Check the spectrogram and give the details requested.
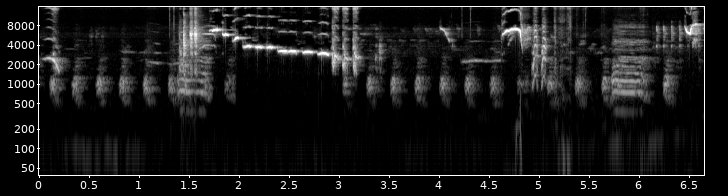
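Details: Brown-chested jungle flycatcher in full, varied whistling song meant to call out a rival: quick low ticks in series, then one long clear whistle sliding slowly downward, followed by scattered high whistles and chatter.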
